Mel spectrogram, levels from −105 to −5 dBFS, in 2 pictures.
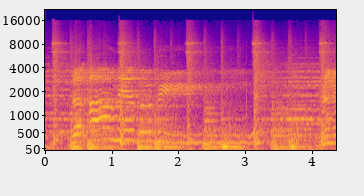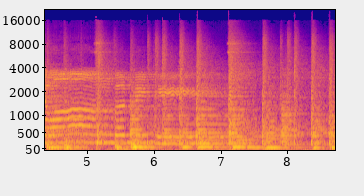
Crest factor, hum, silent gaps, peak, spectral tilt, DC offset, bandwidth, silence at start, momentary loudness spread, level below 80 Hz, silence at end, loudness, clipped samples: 18 dB; none; none; -2 dBFS; -4.5 dB/octave; under 0.1%; 16.5 kHz; 0 s; 7 LU; -32 dBFS; 0 s; -21 LUFS; under 0.1%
